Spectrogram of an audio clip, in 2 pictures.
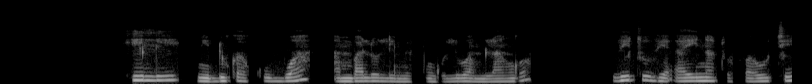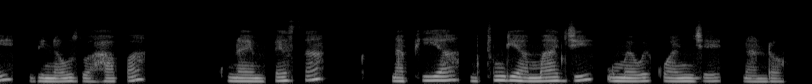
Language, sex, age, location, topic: Swahili, female, 25-35, Kisumu, finance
